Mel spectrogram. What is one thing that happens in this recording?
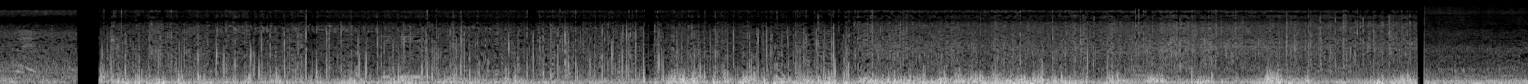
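Heavy rain pours down in strong wind.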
